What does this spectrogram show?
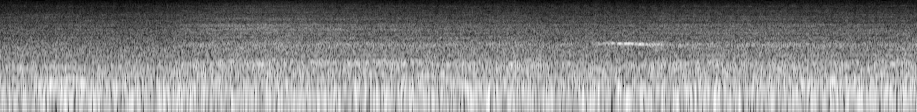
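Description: An electric train moving slowly through a rail depot: a steady rumble, with a brief high tone about three seconds in.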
